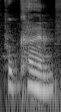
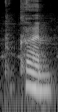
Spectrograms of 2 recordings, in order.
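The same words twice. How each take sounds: Both takes have the same delivery.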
